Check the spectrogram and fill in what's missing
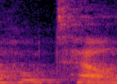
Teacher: přízvuk je na tom tel, hotel. Není to hotel, ale je to hotel.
